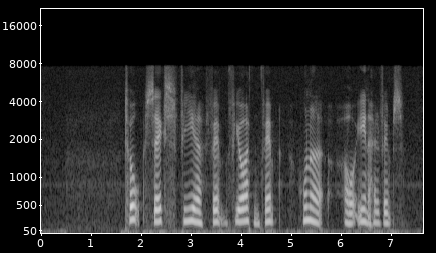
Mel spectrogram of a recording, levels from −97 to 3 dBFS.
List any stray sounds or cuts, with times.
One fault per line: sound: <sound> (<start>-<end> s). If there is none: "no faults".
no faults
